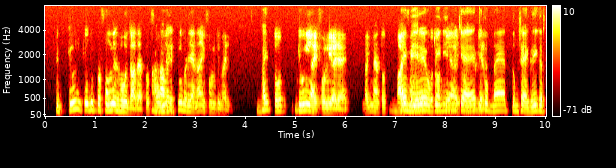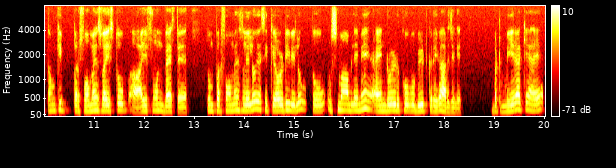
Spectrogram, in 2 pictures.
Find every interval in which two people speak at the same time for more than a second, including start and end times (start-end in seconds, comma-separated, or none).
7.1-8.9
